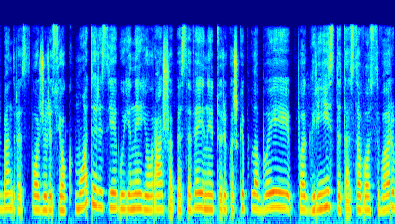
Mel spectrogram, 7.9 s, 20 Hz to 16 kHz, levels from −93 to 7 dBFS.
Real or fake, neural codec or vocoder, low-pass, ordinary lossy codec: real; none; 10.8 kHz; AAC, 64 kbps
